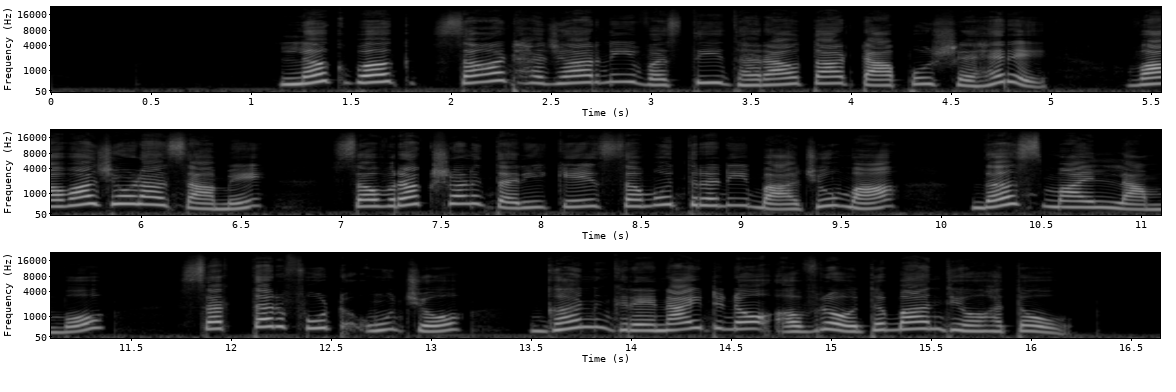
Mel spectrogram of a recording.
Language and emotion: Gujarati, neutral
